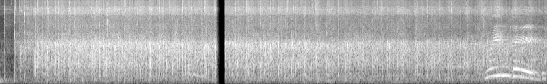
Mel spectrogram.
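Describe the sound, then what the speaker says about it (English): An audience at a St George's College school event gives sustained, loud applause that is dense and steady for about ten seconds, with a brief cut partway through and faint voices near the end. "big clap"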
